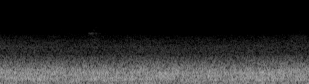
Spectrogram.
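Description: A Moscow metro train riding underground, a steady loud rumble of wheels and carriage noise in the tunnel, continuous with no talk.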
